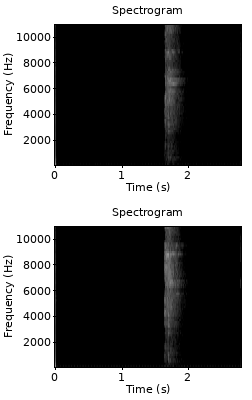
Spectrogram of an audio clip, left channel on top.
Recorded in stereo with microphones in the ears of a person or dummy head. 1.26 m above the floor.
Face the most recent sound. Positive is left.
turn(degrees=-25)  # may be behind; listen again after turning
